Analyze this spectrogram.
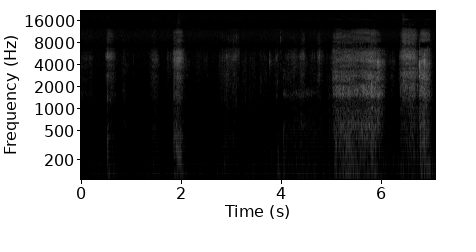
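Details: A male's run of repeated harsh sneezes in quick succession, weak at first and then stronger and harsher, as they just kept coming; sneezing fit.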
